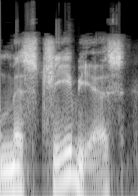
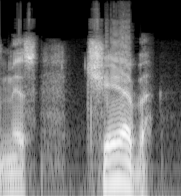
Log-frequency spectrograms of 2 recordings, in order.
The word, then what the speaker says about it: mischievous: For example, mischievous is pronounced just the way I said it, but the correct way is mischievous.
